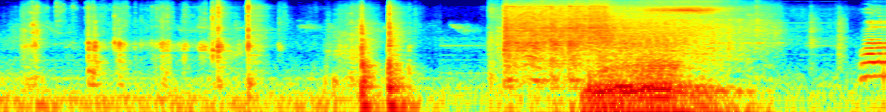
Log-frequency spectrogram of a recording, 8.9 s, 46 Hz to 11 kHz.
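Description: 2016 Subaru WRX engine running with the mass airflow sensor disconnected, idling roughly with uneven pops and clicks before a sustained louder rev lasting several seconds, then settling again.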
